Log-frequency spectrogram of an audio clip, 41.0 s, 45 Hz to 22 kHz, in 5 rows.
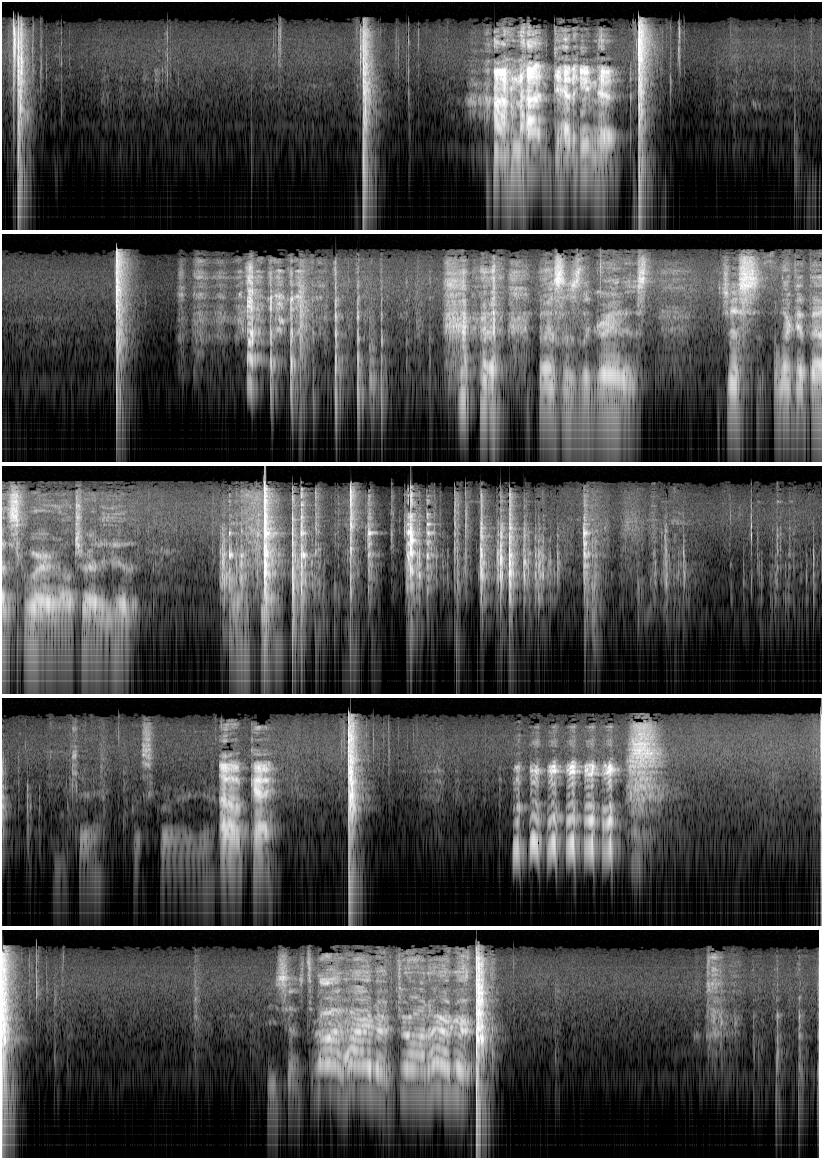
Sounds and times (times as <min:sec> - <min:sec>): Speech: 0:05.1 - 0:06.3, 0:13.6 - 0:14.7, 0:15.4 - 0:17.8, 0:18.7 - 0:19.3, 0:25.1 - 0:27.4, 0:35.4 - 0:37.6.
